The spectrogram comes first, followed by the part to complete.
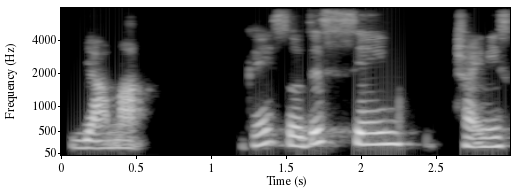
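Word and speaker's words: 山: So in Japan, the Chinese way of pronouncing this word is san. The Japanese way is pronounced as yama.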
